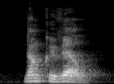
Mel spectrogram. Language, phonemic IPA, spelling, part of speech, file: Dutch, /ˌdɑŋk.yˈʋɛl/, dankuwel, interjection, Nl-dankuwel.ogg
- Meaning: alternative spelling of dank u wel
